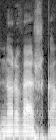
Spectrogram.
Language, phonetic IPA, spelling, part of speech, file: Polish, [nɔrˈvɛʃka], Norweżka, noun, Pl-Norweżka.ogg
